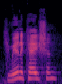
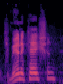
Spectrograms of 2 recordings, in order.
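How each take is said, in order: The two takes are said the same way.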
